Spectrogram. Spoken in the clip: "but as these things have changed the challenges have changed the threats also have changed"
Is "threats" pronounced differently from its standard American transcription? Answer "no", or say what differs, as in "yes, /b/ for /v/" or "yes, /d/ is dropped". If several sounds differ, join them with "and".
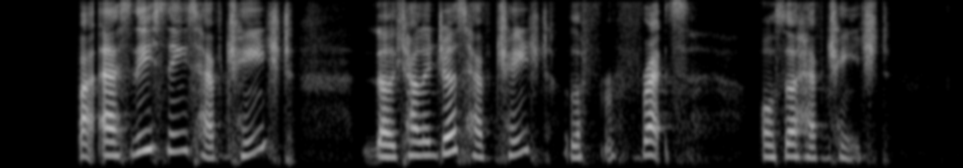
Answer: yes, /f/ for /θ/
